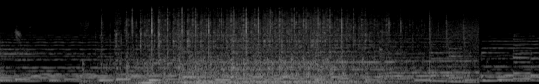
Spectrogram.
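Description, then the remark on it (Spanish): A sewing machine sewing dresses runs steadily for several seconds, its rapid mechanical whir and clatter fairly loud, starting and stopping abruptly with a faint hum before and after. “A las seis de la tarde, cuando el sol despuntaba sus últimos rayos, yo todavía seguía con mi máquina de coser, haciendo vestidos para las muchachas.”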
